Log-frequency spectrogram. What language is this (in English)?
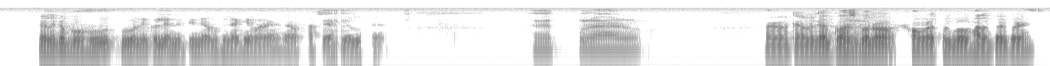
Assamese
